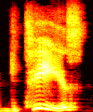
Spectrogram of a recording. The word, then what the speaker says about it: Gaetz: And Matt Gaetz, that's how it's pronounced, there's a Z, has introduced new legislation to do the same thing very recently.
